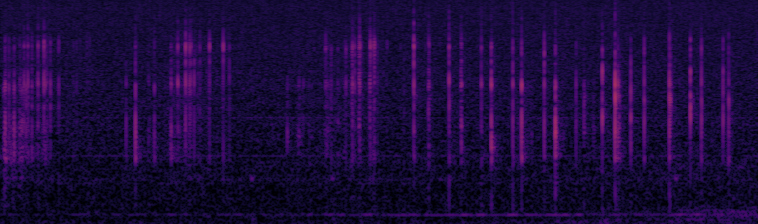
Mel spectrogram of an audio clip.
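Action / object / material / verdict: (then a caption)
scrape / high heel shoe covered in rhinestones / rhinestone / none. Long nails scratch the rhinestone-covered toe of a single blue rhinestone platform stiletto held in the hand. The result is a quiet, irregular series of sharp, bright ticks and scratchy clicks over a steady low hum.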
